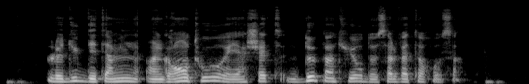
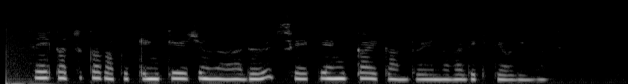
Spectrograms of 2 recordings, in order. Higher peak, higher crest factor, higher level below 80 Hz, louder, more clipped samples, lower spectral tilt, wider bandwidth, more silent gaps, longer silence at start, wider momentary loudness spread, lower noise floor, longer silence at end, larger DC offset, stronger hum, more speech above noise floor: first, -4 dBFS vs -14 dBFS; about the same, 18 dB vs 14 dB; about the same, -62 dBFS vs -62 dBFS; first, -22 LUFS vs -27 LUFS; neither; about the same, -7 dB/octave vs -8 dB/octave; first, 15 kHz vs 7 kHz; neither; about the same, 0.05 s vs 0.05 s; about the same, 10 LU vs 10 LU; second, -44 dBFS vs -69 dBFS; second, 0.35 s vs 0.8 s; neither; neither; second, 23 dB vs 43 dB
